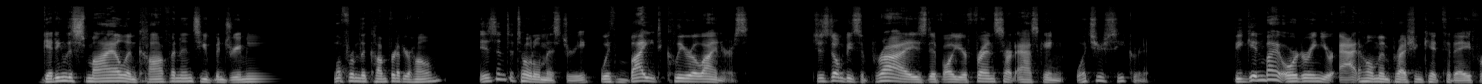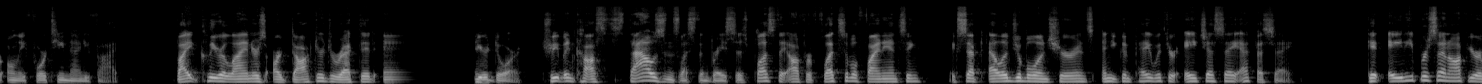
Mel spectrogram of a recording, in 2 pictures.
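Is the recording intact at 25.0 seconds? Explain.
Yes, the speech at 25.0 seconds is intact, with no audible fault at that moment.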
